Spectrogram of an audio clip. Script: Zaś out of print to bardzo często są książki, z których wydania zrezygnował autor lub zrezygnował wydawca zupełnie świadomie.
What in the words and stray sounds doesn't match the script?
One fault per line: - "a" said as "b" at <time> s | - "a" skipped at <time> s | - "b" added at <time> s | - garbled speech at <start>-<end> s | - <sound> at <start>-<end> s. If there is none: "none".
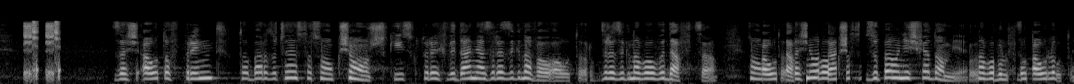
- laugh at 0.2-0.6 s
- "lub" skipped at 5.9 s
- garbled speech at 7.5-8.6 s
- garbled speech at 9.7-10.7 s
